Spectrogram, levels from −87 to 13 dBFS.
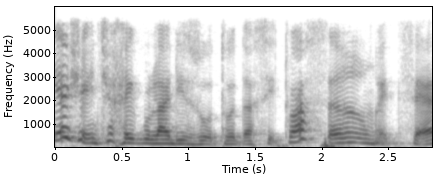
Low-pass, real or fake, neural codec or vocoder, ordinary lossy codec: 5.4 kHz; fake; vocoder, 44.1 kHz, 80 mel bands, Vocos; none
